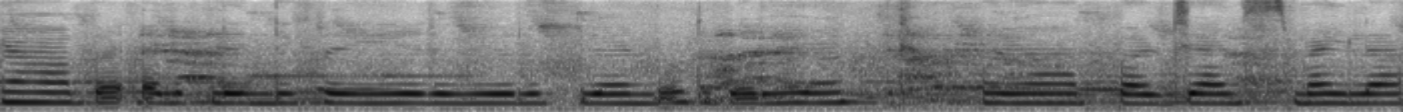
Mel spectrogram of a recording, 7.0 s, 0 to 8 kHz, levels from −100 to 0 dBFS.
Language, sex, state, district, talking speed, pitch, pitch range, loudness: Hindi, male, Bihar, Sitamarhi, 155 wpm, 250 Hz, 250-255 Hz, -14 LUFS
